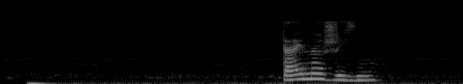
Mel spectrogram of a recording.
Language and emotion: Russian, neutral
